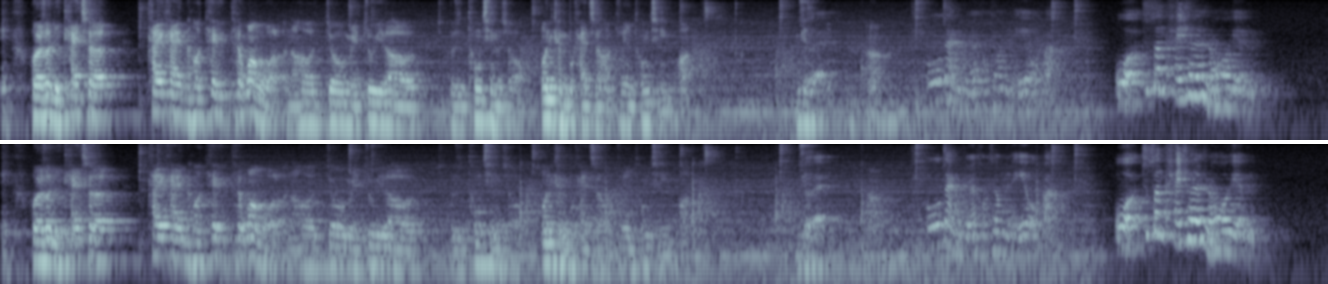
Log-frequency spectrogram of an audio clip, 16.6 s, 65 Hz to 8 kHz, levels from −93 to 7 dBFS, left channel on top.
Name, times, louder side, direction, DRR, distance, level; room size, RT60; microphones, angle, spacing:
voice 1, 0.0-1.4 1.8-5.3 5.6-8.7 9.9-10.2 10.8-11.2, left 5 dB, 85° left, 0.4 m, -24 dB
sound 1, 1.7-2.0 4.3-4.7 6.6-7.0 8.5-8.9 9.7-10.1 11.4-11.5 11.8-11.9 13.1-13.5, equal, 10° left, 0.8 m, -41 dB
sound 2, 2.6-13.6, equal, 30° left, 1.1 m, -40 dB
sound 3, 5.9-13.3, right 4 dB, 55° right, 0.4 m, -44 dB
voice 2, 11.6-13.2 13.9-15.7, right 2 dB, 85° right, 0.7 m, -27 dB
4.3 x 3.0 x 4.0 m
head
